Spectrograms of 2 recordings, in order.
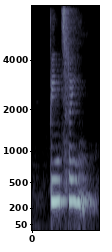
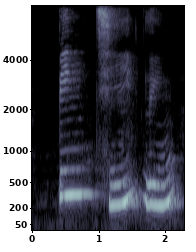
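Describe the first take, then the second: First: 冰淇淋 rushed fast, syllables blended together; blurred quick 冰淇淋; slurred imitation. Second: 冰淇淋 slowly, each syllable apart with its own tone; careful native 冰淇淋; clear separate syllables. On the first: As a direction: mumble 冰淇淋 like Cena. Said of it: "Cena's syllables blend together". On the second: Shown as a demonstration. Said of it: "each syllable is clear and separate".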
